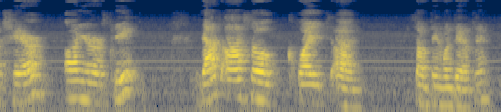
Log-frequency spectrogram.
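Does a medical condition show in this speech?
Yes: spastic quadriplegic cerebral palsy.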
